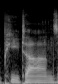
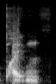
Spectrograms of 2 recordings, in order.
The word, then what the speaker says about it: piton: we put down some pitons on the door to stop them from being opened. Is that really how you say it? I've been saying Python. Apparently it's French.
